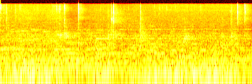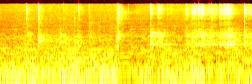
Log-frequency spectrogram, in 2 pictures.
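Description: Background music with scattered clicks and clinks of plastic draw capsules being handled and opened, and a brief clatter near the end as a capsule is taken from a glass draw bowl.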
